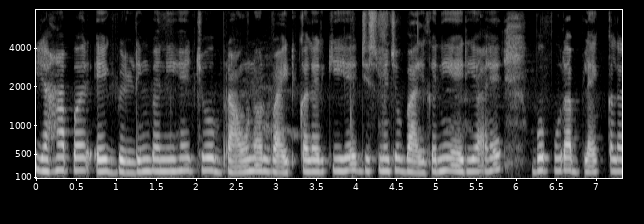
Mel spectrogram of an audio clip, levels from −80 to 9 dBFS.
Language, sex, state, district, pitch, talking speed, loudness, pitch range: Hindi, female, Punjab, Fazilka, 210 Hz, 170 wpm, -16 LUFS, 200-220 Hz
